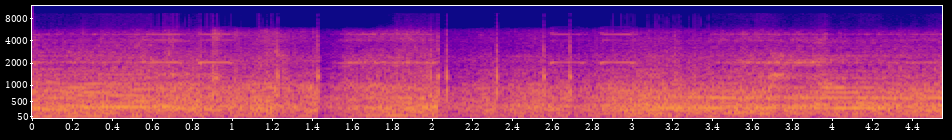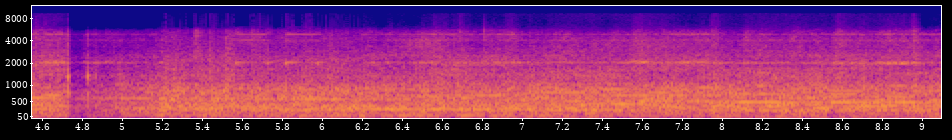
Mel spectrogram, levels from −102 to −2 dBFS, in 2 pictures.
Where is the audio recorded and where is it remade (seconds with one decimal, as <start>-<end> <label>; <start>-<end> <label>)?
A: 0.0-0.6 remade; 0.6-1.5 recorded; 1.5-2.0 remade; 2.0-3.4 recorded; 3.4-5.2 remade; 5.2-6.2 recorded; 6.2-9.1 remade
